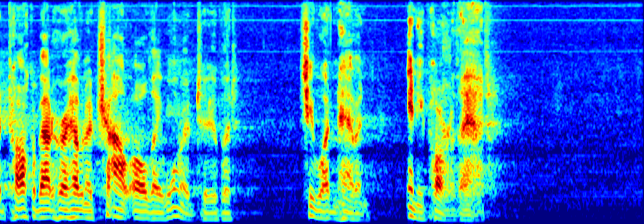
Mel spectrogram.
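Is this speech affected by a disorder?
No.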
